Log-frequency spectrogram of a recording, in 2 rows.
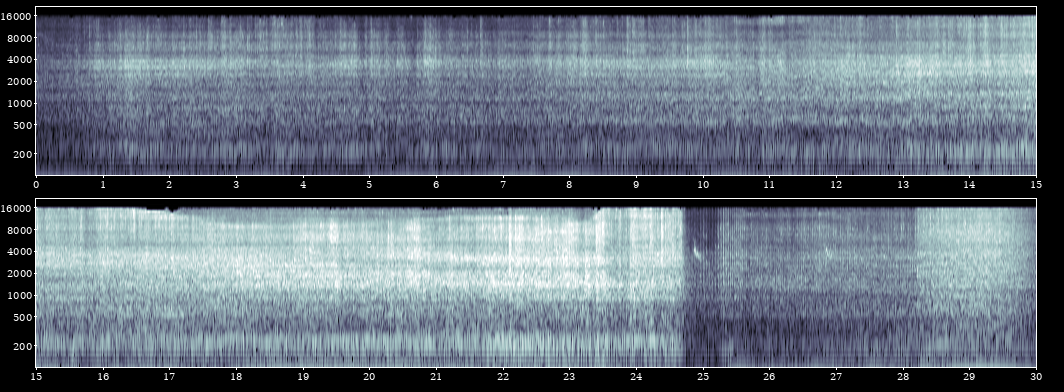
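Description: New Holland 655E backhoe loader's diesel engine running as it plows snow with its front blade, growing louder as the machine comes closer. The sound drops off suddenly near the end, then picks up and swells again.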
